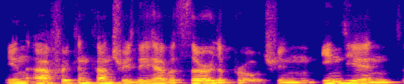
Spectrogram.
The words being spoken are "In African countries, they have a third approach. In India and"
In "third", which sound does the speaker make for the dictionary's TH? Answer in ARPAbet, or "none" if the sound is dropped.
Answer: TH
